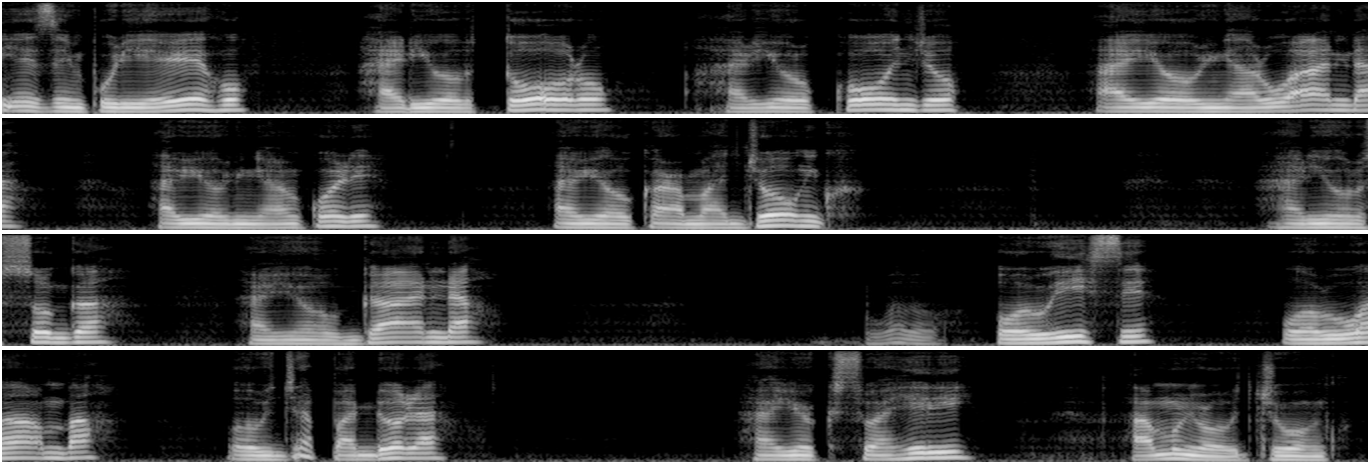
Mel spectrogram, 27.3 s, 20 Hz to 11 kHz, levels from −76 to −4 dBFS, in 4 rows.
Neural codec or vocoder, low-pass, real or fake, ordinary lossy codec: autoencoder, 22.05 kHz, a latent of 192 numbers a frame, VITS, trained on many speakers; none; fake; none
